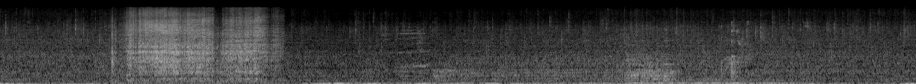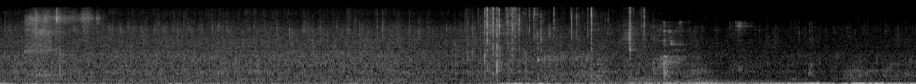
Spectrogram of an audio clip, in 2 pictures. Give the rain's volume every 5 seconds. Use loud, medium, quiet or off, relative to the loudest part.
loud, loud, loud, medium.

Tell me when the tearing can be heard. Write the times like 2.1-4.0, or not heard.
1.1-2.9, 9.4-10.2, 13.8-15.7.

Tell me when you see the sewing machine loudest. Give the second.
7 s.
